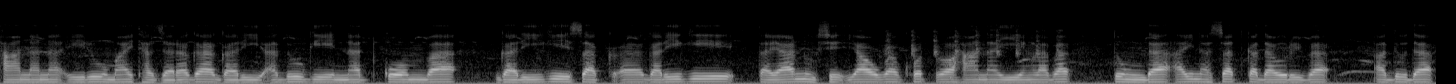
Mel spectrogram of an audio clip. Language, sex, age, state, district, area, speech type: Manipuri, male, 18-30, Manipur, Tengnoupal, rural, spontaneous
